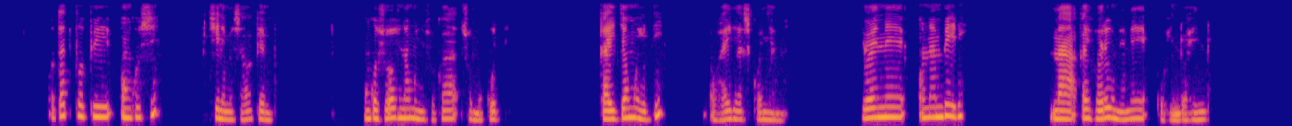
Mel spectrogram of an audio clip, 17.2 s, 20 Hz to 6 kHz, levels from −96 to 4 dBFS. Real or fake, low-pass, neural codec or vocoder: real; 5.4 kHz; none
